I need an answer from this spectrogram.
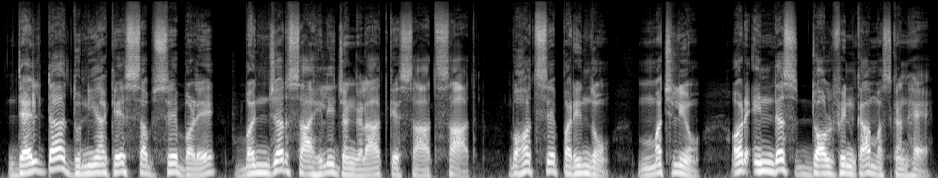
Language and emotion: Urdu, neutral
